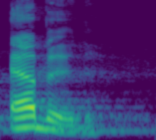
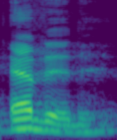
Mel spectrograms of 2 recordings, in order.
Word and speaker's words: ebed: The word that underlies this, and it's the reason why I had Hank read additional passages, is the Hebrew word ebed, or if it's a soft B, an evid is how you might want, either way you'll hear it pronounced.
